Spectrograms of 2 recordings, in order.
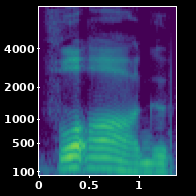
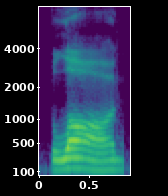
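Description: First: Creepy voice. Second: Said in the usual way. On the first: Pretend. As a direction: say it like a creepy monster. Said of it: "I have a creepy voice ever". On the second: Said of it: "I'm just being silly right here".

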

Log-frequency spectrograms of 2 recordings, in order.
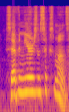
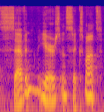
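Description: First: Higher, musing echo of the age; thoughtful repetition. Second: Slow, careful reply; calculated answer. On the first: Humpty Dumpty pondering Alice's age, thoughtfully. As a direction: weigh it aloud with raised pitch. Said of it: "repeated thoughtfully". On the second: Alice telling her age after a short calculation, carefully. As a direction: give the figure slowly, as if just worked out. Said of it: "made a short calculation and said". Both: A narrator's reading.

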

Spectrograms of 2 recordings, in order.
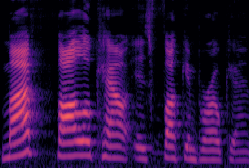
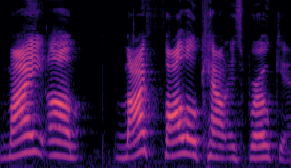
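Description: First: Louder, harder on the swear; angrier repeat. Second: Annoyed complaint. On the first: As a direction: push the frustration up a notch. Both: Real, not acted. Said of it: "Like, I'm really pissed off right now".

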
